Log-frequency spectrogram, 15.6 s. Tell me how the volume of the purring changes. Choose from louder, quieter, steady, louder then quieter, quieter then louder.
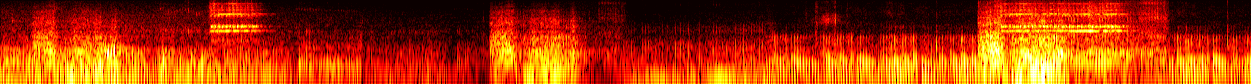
quieter then louder.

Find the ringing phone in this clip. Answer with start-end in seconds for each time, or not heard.
2.6-3.3, 12.4-14.1.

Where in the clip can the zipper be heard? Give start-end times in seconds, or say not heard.
0.3-1.6, 6.1-7.3, 12.2-13.4.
